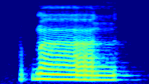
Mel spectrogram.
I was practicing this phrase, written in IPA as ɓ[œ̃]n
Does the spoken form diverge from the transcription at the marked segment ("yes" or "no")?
no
